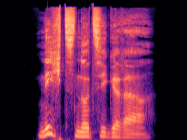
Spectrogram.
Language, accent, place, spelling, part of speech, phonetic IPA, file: German, Germany, Berlin, nichtsnutzigerer, adjective, [ˈnɪçt͡snʊt͡sɪɡəʁɐ], De-nichtsnutzigerer.ogg
- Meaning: inflection of nichtsnutzig: 1. strong/mixed nominative masculine singular comparative degree 2. strong genitive/dative feminine singular comparative degree 3. strong genitive plural comparative degree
